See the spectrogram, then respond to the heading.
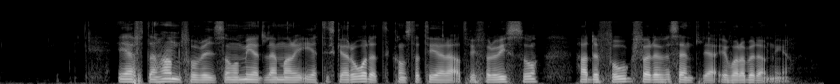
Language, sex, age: Swedish, male, 17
